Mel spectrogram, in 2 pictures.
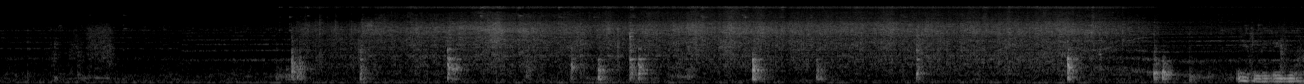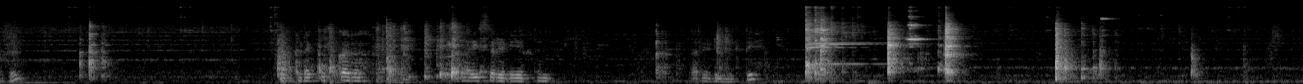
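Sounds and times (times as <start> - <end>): vegetables sizzling in oil: 0.0 - 26.0
spatula scraping and knocking pan: 2.9 - 8.4, 10.6 - 10.9.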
